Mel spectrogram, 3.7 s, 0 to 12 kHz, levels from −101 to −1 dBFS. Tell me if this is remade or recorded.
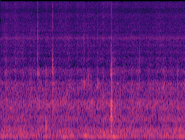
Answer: remade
